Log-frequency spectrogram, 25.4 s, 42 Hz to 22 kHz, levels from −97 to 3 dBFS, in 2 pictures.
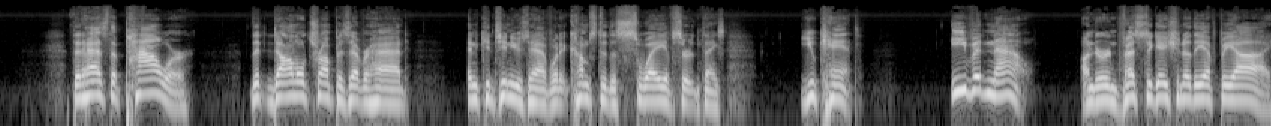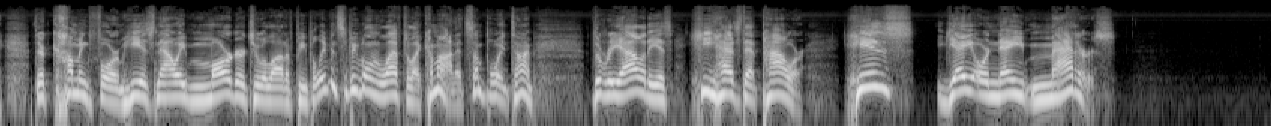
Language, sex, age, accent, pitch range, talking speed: English, male, 50-69, American, 150-210 Hz, 170 wpm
